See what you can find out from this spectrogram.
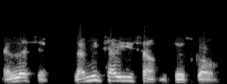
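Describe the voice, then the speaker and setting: A man's voice: medium pitch, lively intonation, fast, husky, no echo. Over a narrow, dry phone-like connection, a man debates casually in a mid-range voice. He is emphatic and slangy, cutting in to make his points. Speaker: podcast guest. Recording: thin phone-like line, dry.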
